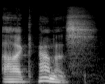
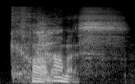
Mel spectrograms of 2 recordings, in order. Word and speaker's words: Kammes: I'm going to let Michael tell us his pronunciation, but I believe it's Kammes, right? It's like Thomas with a K. Kammes.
